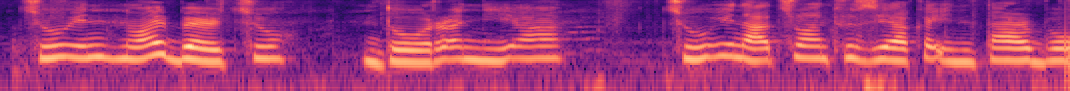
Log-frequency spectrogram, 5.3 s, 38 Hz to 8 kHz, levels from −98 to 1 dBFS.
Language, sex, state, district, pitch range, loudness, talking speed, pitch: Mizo, female, Mizoram, Aizawl, 230-265 Hz, -18 LUFS, 170 wpm, 250 Hz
